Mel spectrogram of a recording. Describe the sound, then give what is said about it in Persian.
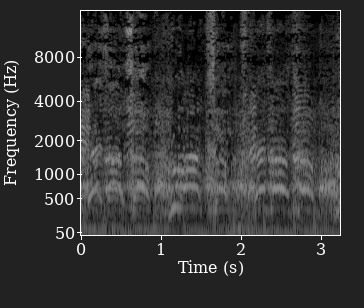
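Angry football spectators in Isfahan chant slogans in loud, rhythmic unison, their repeated phrases rising from a dense crowd. “تماشاگران عصبانی اصفهانی که به این درخواستشون احترامی گذاشته نشد در ادامه شعار رضا شاه روحت شاد سر دادن.”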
